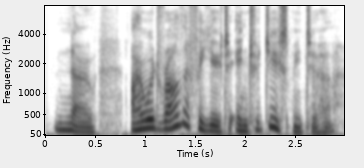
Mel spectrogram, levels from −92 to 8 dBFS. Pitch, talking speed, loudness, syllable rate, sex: 150 Hz, 220 wpm, -19 LUFS, 6.1 syllables/s, male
